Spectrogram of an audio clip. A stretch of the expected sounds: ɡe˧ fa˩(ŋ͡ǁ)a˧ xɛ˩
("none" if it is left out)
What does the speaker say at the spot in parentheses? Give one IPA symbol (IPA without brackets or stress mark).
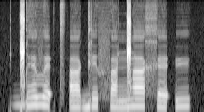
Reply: ŋ͡ǁ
